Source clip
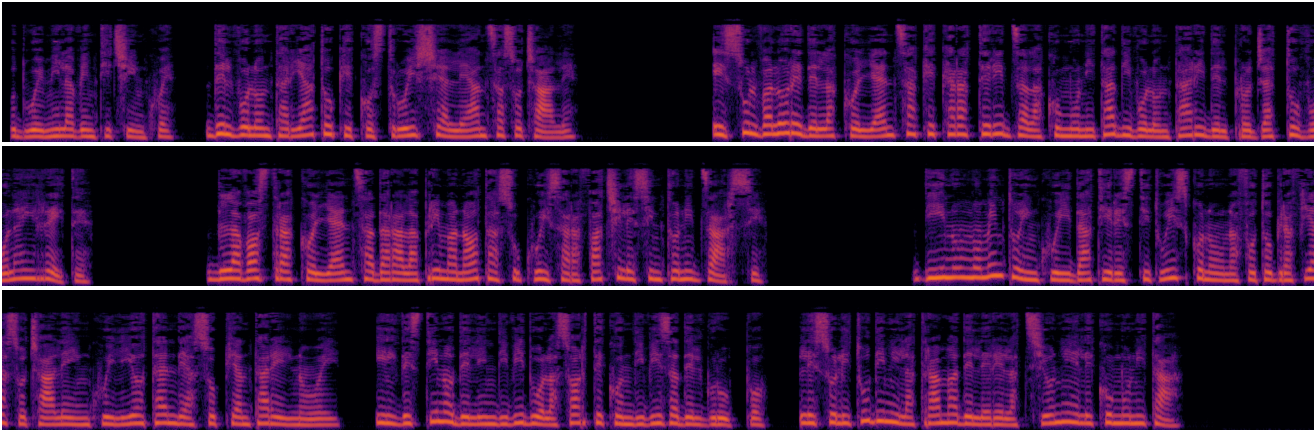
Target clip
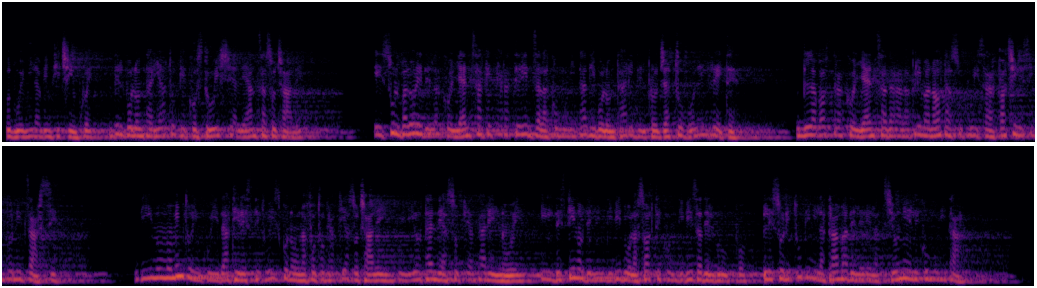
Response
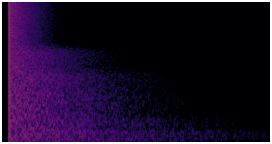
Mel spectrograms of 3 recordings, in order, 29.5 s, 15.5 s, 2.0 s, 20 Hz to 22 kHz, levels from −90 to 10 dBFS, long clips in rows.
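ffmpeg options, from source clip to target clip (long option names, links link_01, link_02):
-filter_complex "[0:a]equalizer=frequency=970:width=0.52:gain=-9.5,alimiter=limit=-23.5dB:level=0:latency=1:release=232,acompressor=threshold=-41dB:ratio=2,asetrate=42027,aresample=44100,tremolo=f=1:d=0.62,atempo=2,highpass=140,equalizer=frequency=150:width_type=q:width=4:gain=7,equalizer=frequency=320:width_type=q:width=4:gain=10,equalizer=frequency=1000:width_type=q:width=4:gain=-7,lowpass=frequency=4300:width=0.5412,lowpass=frequency=4300:width=1.3066,asplit=2[link_01][link_02];[link_02]adelay=239.1,volume=-28dB,highshelf=frequency=4000:gain=-5.38[link_03];[link_01][link_03]amix=inputs=2:normalize=0,asplit=2[link_04][link_05];[1:a]atrim=start_sample=2205,afade=type=out:start_time=0.4:duration=0.01,atrim=end_sample=18081,adelay=60[link_06];[link_05][link_06]afir=irnorm=-1:irlink=0,volume=-13dB[link_07];[link_04][link_07]amix=inputs=2:normalize=0"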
